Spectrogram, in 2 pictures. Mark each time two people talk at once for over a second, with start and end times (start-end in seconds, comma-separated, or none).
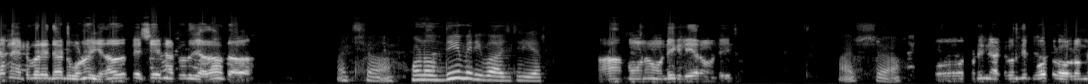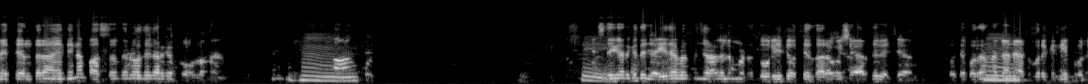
none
